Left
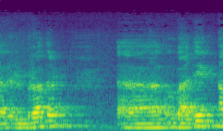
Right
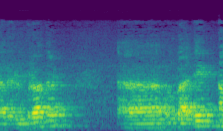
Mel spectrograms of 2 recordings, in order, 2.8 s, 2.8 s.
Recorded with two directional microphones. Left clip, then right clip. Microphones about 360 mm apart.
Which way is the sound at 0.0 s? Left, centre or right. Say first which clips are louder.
Left 2 dB; centre.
